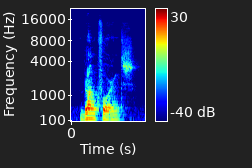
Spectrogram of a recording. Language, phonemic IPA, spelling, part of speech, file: Dutch, /ˈblɑŋkforᵊns/, blankvoorns, noun, Nl-blankvoorns.ogg
- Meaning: plural of blankvoorn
